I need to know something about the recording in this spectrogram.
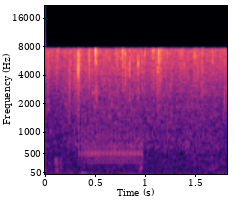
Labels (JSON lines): {"label": "biophony, croak", "recorder": "SoundTrap 500"}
